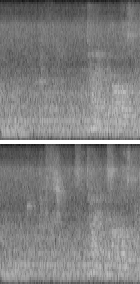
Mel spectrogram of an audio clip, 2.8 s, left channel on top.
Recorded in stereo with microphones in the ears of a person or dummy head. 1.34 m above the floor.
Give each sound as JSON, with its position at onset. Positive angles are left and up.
{"t": 1.6, "sound": "a man speaking", "side_deg": -80, "distance_m": 2.0}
